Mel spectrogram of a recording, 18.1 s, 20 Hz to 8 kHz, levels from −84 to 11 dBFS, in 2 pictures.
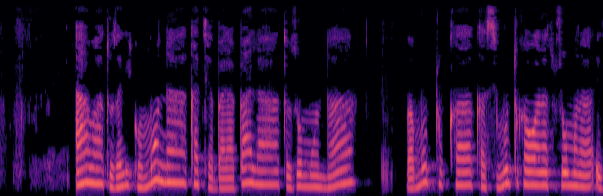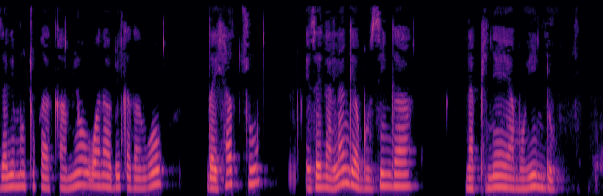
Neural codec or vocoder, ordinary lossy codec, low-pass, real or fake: none; MP3, 32 kbps; 7.2 kHz; real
